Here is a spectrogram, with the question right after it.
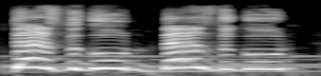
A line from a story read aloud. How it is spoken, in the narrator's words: all the maids and servants and footmen will shout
